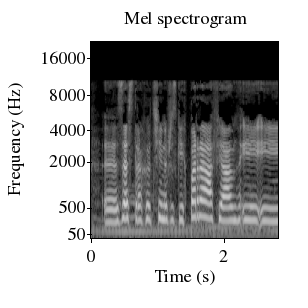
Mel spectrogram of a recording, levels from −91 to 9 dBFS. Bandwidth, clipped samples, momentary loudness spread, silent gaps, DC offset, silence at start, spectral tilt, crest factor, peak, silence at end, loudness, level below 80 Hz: 11 kHz; under 0.1%; 8 LU; none; under 0.1%; 0.2 s; -4 dB/octave; 16 dB; -2 dBFS; 0 s; -17 LUFS; -52 dBFS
